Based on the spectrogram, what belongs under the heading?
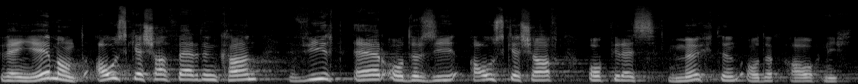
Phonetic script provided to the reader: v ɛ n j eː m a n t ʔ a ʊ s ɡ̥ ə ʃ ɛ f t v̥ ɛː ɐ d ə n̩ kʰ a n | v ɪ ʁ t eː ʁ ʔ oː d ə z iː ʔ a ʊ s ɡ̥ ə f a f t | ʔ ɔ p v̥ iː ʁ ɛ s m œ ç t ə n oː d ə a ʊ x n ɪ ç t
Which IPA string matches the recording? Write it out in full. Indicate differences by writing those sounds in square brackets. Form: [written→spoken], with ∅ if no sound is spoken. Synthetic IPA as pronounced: v ɛ n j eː m a n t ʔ a ʊ s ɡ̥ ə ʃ [ɛ→a] f t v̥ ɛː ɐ d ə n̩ kʰ a n | v ɪ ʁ t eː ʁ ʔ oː d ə z iː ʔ a ʊ s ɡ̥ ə [f→ʃ] a f t | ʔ ɔ p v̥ iː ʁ ɛ s m œ ç t ə n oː d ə a ʊ x n ɪ ç t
